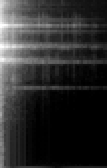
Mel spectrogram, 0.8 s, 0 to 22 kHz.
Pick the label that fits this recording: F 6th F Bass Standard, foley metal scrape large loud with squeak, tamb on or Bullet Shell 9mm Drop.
tamb on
